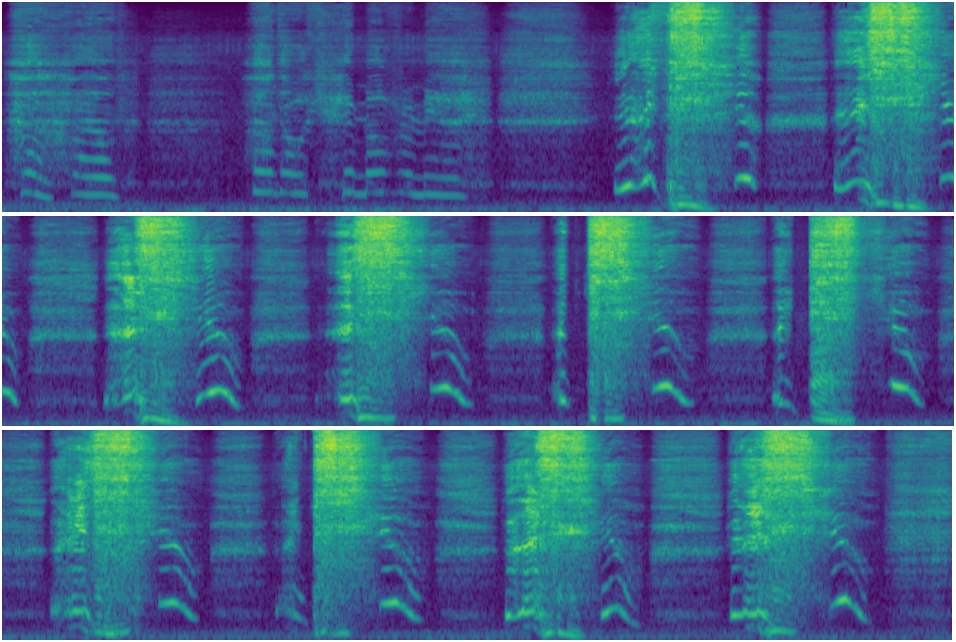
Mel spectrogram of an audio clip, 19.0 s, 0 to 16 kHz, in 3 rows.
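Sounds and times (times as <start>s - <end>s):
gasping in-breath: 3.2s - 19.0s
person sneezing: 4.2s - 14.0s, 14.6s - 19.0s.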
